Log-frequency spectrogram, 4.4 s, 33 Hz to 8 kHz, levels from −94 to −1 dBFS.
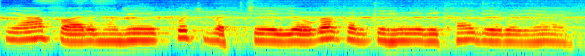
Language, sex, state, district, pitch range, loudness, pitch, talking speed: Hindi, male, Uttar Pradesh, Shamli, 140-165 Hz, -17 LUFS, 150 Hz, 165 wpm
